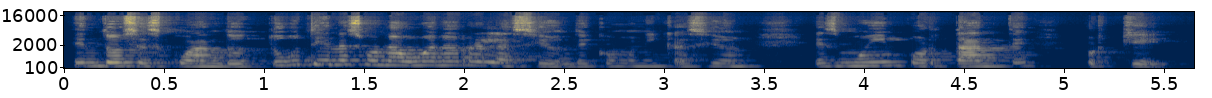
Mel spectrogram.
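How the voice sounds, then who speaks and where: A woman giving a sermon-style Bible teaching, encouraging and speaking straight to the listener, pausing with fillers as she looks up verses. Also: mid-range voice, reverberant. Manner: encouraging, addresses the listener directly.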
